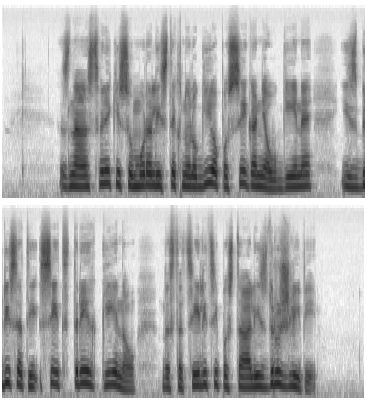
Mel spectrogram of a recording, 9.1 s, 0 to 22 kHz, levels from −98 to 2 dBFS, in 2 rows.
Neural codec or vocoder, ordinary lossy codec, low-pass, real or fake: none; none; 19.8 kHz; real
